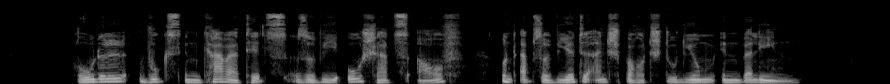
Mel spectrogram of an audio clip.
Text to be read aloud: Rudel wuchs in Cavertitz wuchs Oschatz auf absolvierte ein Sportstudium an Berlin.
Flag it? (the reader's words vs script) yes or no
yes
